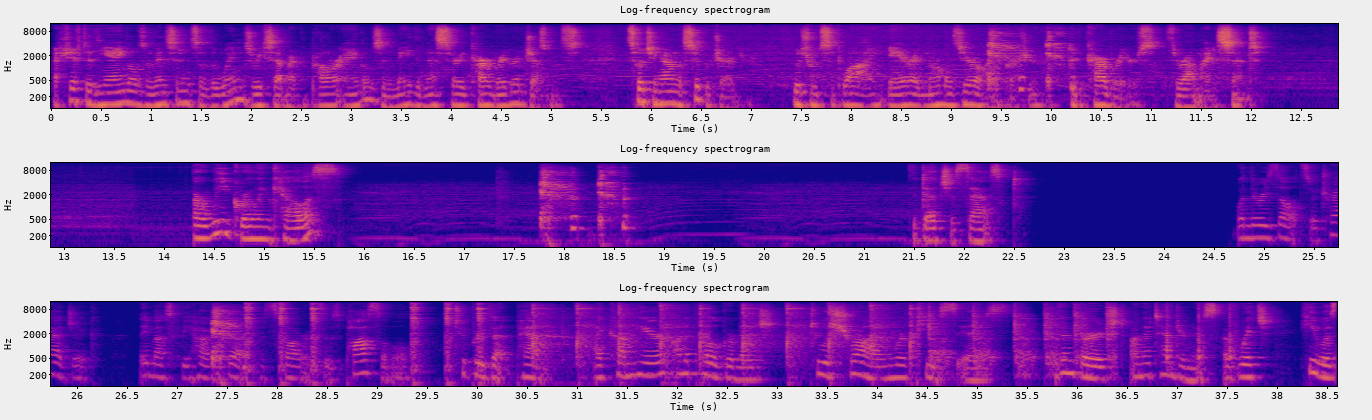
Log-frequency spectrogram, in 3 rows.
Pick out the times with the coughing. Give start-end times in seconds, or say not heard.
9.3-10.3, 17.4-18.7, 26.9-27.8.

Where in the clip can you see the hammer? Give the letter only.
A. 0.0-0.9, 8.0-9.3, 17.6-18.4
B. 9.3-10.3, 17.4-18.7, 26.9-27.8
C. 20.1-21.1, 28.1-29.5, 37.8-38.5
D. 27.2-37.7
D.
